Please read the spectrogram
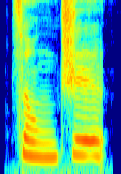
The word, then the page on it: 总之: zǒng zhī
